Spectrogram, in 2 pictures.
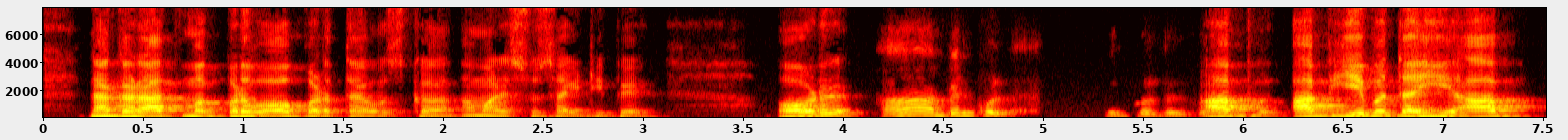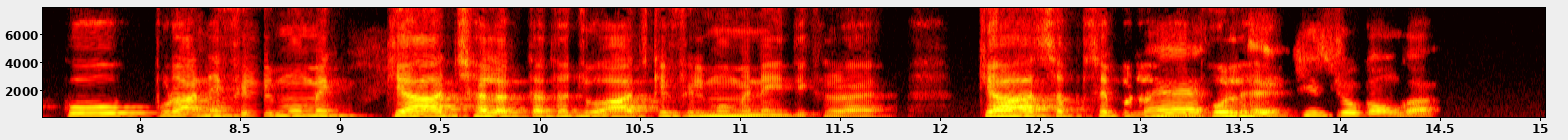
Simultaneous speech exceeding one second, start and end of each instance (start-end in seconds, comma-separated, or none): none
